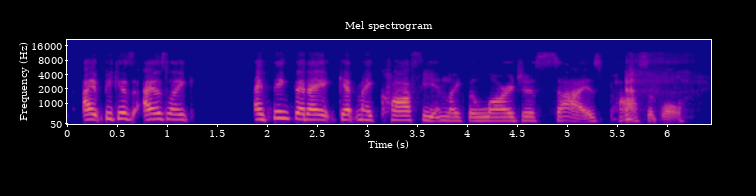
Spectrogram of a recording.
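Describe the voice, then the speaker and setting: A woman's fairly high voice with a German accent, fairly slow and with lively intonation, in a dry, close sound with no echo. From Germany. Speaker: podcast guest. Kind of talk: interview.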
